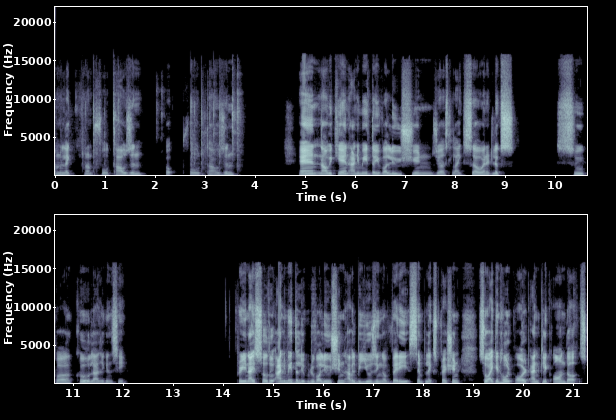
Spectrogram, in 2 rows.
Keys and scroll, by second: 0.7 KP_0, 0.8 KP_0, 1.1 Return, 2.7 KP_4, 2.8 KP_0, 3.0 KP_0, 3.2 KP_0, 3.5 Return.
